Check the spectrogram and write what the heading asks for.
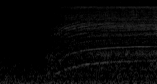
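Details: Dental prophy handpiece starting with a rising whine then running at a steady high hum, ready to polish a child patient's teeth with toothpaste during cleaning.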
